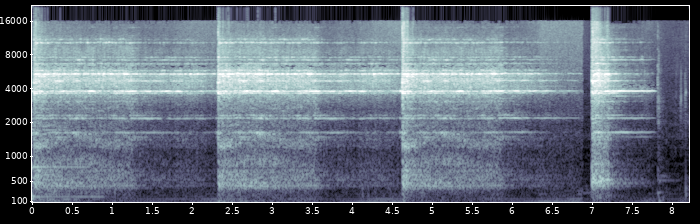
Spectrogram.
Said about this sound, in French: Le lendemain matin, François est réveillé par la sonnerie du téléphone.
